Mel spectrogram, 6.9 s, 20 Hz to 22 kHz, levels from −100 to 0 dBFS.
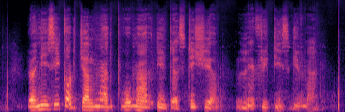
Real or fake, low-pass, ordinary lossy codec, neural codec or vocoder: fake; none; none; codec, 44.1 kHz, 1.7 kbps, Pupu-Codec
